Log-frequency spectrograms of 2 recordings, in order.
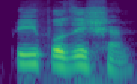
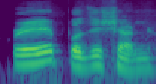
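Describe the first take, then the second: First: The first syllable is said like 'pree'. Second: The first syllable is said like 'preh'. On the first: The speaker calls it wrong. "আমরা এই ইংলিশটা ভুল বলে থাকি, কারণ আমরা বলি প্রিপোজিশন" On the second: The speaker calls it right. "সঠিকভাবে যদি আপনি বলেন, এর উচ্চারণটা হবে প্রেপোজিশন"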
